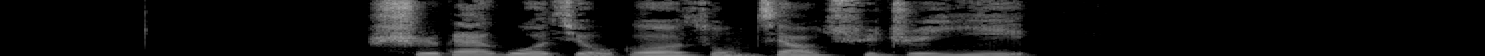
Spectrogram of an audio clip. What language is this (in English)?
Chinese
